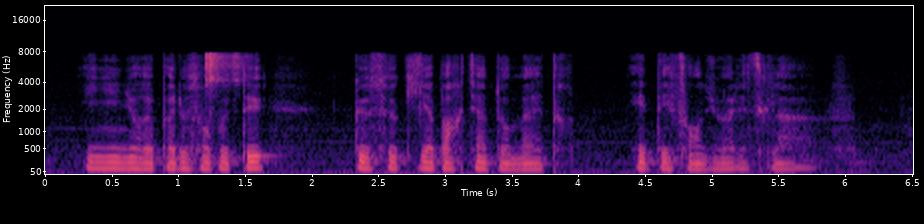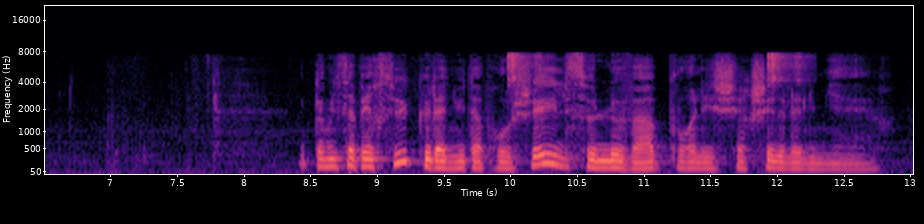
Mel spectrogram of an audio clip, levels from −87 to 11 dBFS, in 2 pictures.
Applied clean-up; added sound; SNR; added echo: none; Rattle (instrument); 3 dB; none.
